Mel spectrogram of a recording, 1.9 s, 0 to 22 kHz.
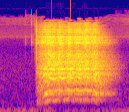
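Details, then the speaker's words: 1981 Suzuki GS650GL during rebuild, starter run off a different battery: strong, fast, even whir for about a second, spinning freely; far more power than before, confirming the original battery is shot. "but man was that a lot more power holy heck so yeah I'm going to say that battery shot"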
